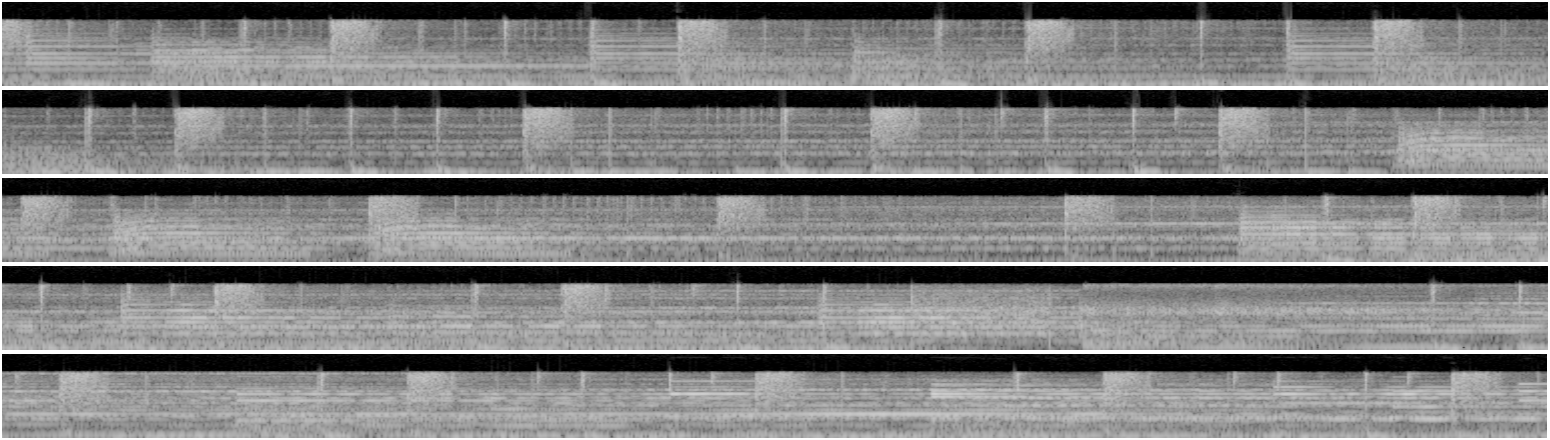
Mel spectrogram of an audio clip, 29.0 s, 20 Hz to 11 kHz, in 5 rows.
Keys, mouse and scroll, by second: 1.4 click, 3.0 click, 3.1 click, 3.3 double click, 3.9-4.5 scroll up 1, 6.5 scroll up 2, 8.9 click, 11.1 click, 12.9 scroll down 2, 15.1 scroll down 1, 17.7 click, 19.3 scroll up 2, 20.9 click, 22.2 scroll up 2, 22.8-23.2 scroll down 1, 25.0 right click, 26.1 click, 27.6 click, 28.0 click, 28.1 double click, 28.8 double click.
